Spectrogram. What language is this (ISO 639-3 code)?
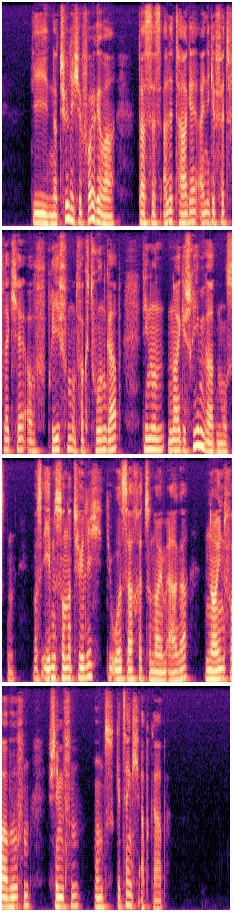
deu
